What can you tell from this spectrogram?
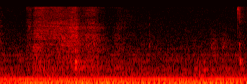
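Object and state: Nothing is struck.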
